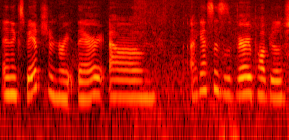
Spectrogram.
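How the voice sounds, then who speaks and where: A woman's fairly high-pitched voice with monotone, flat intonation. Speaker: gamer commentating own match. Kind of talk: gameplay commentary. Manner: fast; hesitant, many fillers.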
